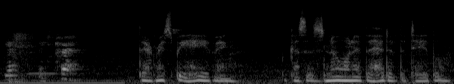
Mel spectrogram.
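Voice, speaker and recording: An actress playing a cool, businesslike aide to a powerful official in an understated TV drama. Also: female voice, lowish voice, fairly even intonation, brisk, gravelly, mellow. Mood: cool, cautioning. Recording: roomy, distant TV playback, faint noise.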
